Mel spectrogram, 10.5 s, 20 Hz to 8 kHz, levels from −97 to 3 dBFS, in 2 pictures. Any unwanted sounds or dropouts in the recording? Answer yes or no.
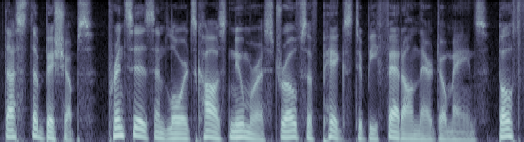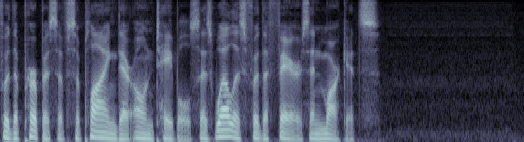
no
